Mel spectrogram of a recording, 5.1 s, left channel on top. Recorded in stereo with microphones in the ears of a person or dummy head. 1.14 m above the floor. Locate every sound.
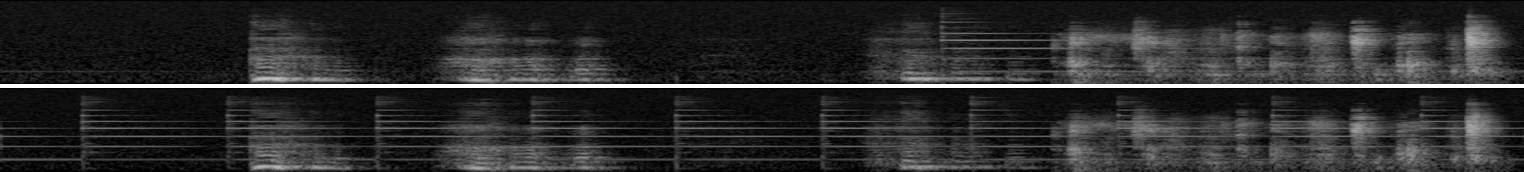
0.8 s laughter: centre (ahead or behind), 1.5 m; by 3.4 s 40° right (ahead or behind), 5 m
3.5 s chewing: 5° left (ahead or behind), 5 m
